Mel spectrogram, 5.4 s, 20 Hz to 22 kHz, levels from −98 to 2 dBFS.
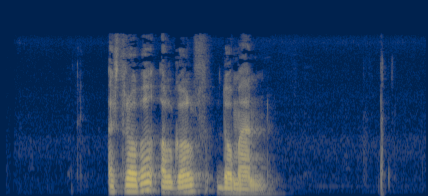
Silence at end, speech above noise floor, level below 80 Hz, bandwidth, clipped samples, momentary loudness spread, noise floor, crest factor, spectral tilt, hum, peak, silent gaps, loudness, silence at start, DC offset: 0.55 s; 48 dB; -66 dBFS; 11.5 kHz; under 0.1%; 13 LU; -75 dBFS; 22 dB; -5.5 dB/octave; none; -10 dBFS; none; -28 LUFS; 1.35 s; under 0.1%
